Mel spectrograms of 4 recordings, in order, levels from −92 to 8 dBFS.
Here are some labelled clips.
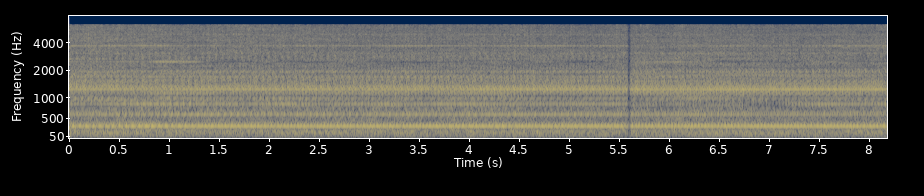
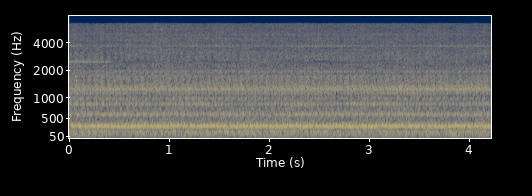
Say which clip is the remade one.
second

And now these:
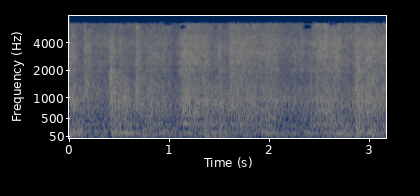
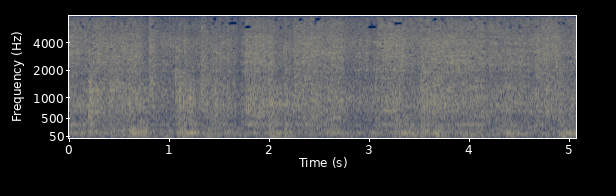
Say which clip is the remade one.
first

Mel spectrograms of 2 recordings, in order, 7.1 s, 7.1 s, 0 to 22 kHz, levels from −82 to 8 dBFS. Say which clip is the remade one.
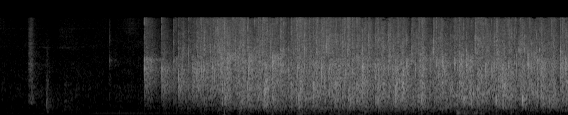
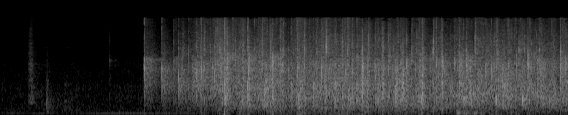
second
